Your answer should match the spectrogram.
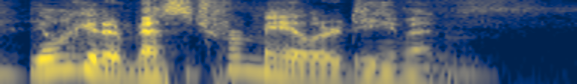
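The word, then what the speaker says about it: Mailer-Daemon: saying, you'll get a message from Mailer Demon. Demon. That's how you say it.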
